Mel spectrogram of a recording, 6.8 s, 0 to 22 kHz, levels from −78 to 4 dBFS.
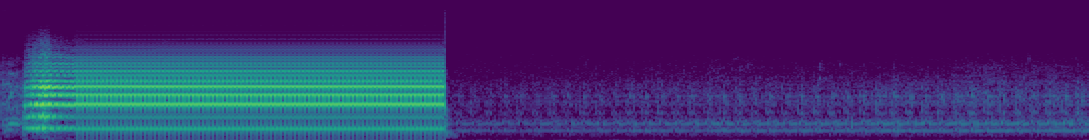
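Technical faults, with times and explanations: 0.47 to 2.77 s, system hang loop: the music freezes into a steady buzz at about 46.9 Hz, as one 21.33 ms fragment repeats over a hundred times. The system stalled while the audio hardware kept replaying one buffer, which fits a 1024-sample buffer.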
